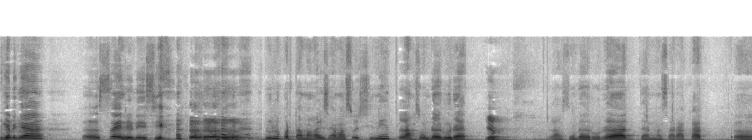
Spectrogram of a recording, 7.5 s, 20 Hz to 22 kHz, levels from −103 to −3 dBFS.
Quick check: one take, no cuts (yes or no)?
no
